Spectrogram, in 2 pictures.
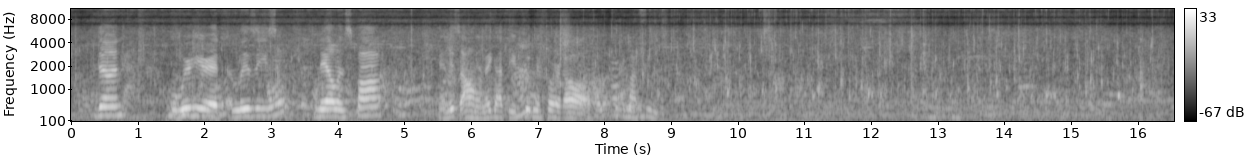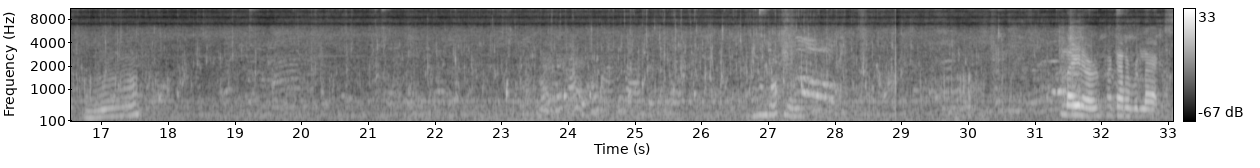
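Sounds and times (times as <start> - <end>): foot bath water bubbling and splashing: 0.0 - 33.0.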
